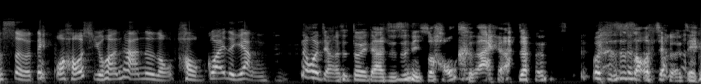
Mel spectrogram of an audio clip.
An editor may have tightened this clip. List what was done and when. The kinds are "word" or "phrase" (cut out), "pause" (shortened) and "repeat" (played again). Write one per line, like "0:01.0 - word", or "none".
none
